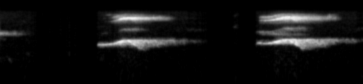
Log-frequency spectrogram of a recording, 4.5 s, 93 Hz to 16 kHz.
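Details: Asian koel calling loudly at 6:38 am on 5 December 2025 near a housing block in Toa Payoh, Singapore: two drawn-out, hollow whistled notes, each about a second long, swelling then sliding downward, spaced two seconds apart, with a quiet background.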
